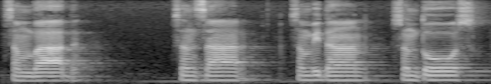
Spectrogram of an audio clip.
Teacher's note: जिस ध्वनि के उच्चारण में हवा नाक के द्वारा बाहर निकलती है वो तो हो जाएगा अनुस्वार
